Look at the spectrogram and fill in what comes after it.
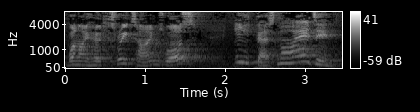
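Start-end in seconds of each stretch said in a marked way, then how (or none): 2.1-3.4 high, loud, drawn-out London moan; hammed-up London soap exasperation; London accent. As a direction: drop the H, EastEnders London style. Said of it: "I'll do the accent".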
